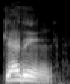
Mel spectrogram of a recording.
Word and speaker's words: getting: 촌스럽게 들릴 수 있어요 그 북미 발음에서 나 D 발음이 모음 사이에 오면은 플래 사운드라 그래서 약간 약간 are 발음처럼 소리가 들려요 그래서 getting getting 이렇게 해 주시면 됩니다 혀가 딱 튕기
